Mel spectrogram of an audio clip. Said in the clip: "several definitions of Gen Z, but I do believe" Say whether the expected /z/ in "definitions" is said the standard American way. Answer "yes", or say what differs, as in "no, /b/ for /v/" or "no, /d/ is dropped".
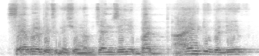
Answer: no, /z/ is dropped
